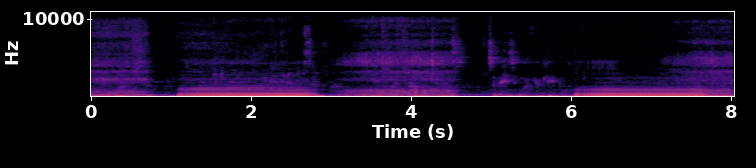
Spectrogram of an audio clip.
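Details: French bulldog and person snoring: loud, deep, rattling snores on the in-breath, two long ones with a quieter breath between.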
